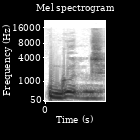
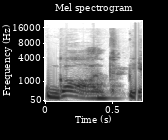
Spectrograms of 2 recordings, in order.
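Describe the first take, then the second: First: "good" given as the wrong way to say "God"; the wrong "good" vowel. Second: "God" with a long open ah; "God" with an American open ah. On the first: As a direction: show the mistake: "good" with an oo. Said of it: "مش بنقول good". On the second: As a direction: say "God" as "gahd". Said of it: "فبنقول God". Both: Shown as a demonstration.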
